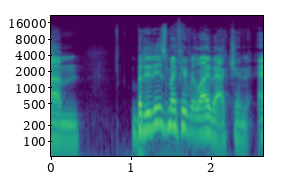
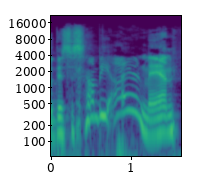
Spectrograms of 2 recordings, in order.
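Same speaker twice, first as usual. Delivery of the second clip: much higher and softer voice; high, soft aside; 7 semitones higher, 5 dB quieter than usual. Acted. Fan dwelling on the zombie Iron Man, high soft aside. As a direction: lift it high and keep it small.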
